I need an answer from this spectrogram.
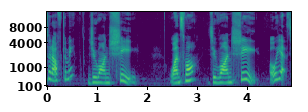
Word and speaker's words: Givenchy: So mostly it's pronounced as Givenchy, or something like that. But it's actually pronounced as Givenchy and not she.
